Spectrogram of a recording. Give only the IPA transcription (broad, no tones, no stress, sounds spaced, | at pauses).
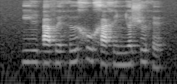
j i ʔ a f e h ɨ x u x a x e ɲ ɐ ʃ ɨ h e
